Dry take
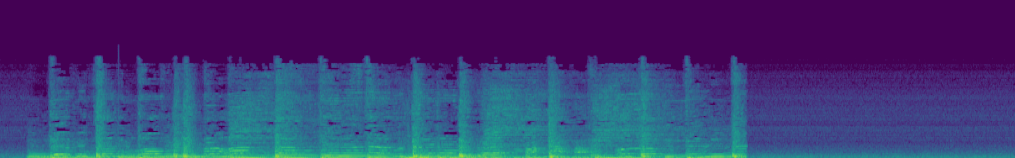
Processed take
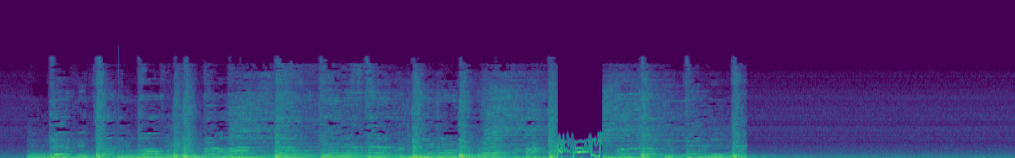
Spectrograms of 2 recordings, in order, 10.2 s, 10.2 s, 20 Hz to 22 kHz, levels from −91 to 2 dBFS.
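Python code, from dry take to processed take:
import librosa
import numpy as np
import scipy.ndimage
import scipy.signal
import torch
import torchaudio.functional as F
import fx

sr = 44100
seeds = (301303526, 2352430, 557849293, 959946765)

y = fx.sine_speech(x, sr, at=(5.57, 6.03))
y = fx.echo_wet_lowpass(y, sr, ms=99, feedback_pct=61, hz=450.0, wet_db=-19)
y = y * librosa.db_to_amplitude(-4.5)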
